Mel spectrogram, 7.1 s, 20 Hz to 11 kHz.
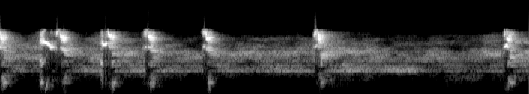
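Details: Peregrine falcons bonding at the nest at the Evoluon on 7 March 2022: harsh, harmonic-rich calls, each starting high and sliding down, given in irregular bursts about every half second to two seconds over a steady low hum.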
